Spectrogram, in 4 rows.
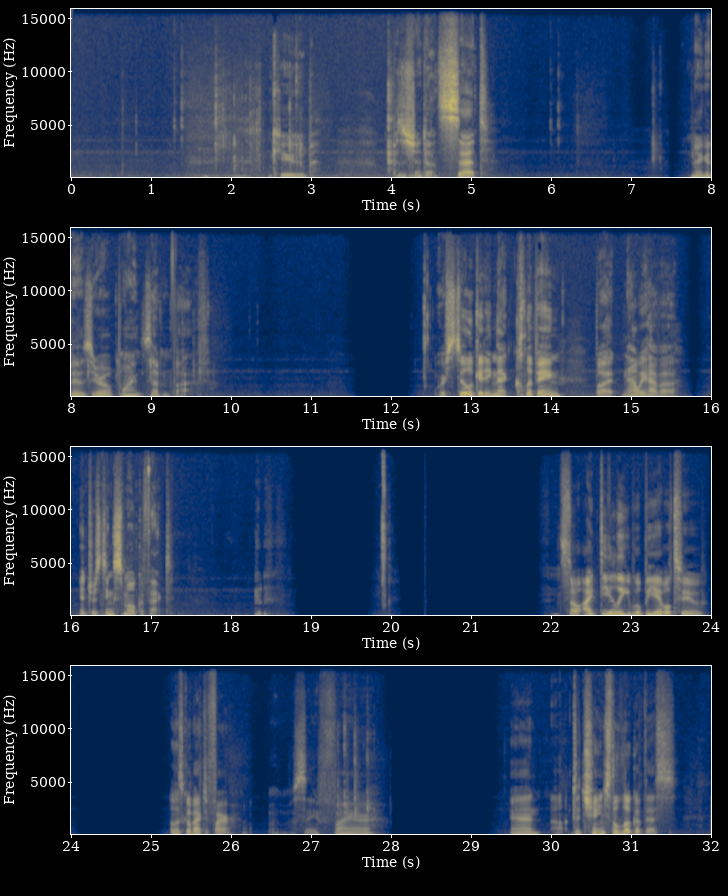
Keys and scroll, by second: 9.6 super+s, 24.6-25.4 typing, 28.0 super+s.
